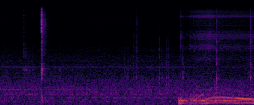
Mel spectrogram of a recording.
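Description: A plastic wire connector clicks as hands handle it.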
